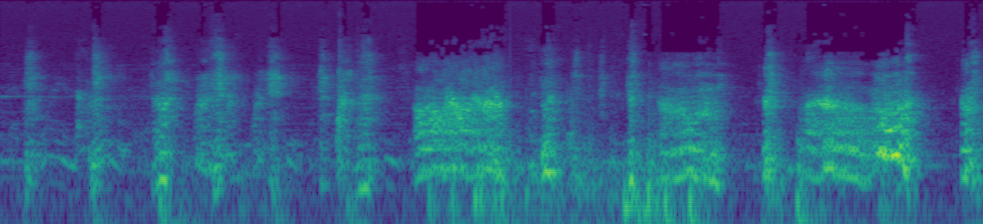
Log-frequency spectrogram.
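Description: A Schipperke sings in drawn-out, wavering yowls and growly moans, with a person's voice in between.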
